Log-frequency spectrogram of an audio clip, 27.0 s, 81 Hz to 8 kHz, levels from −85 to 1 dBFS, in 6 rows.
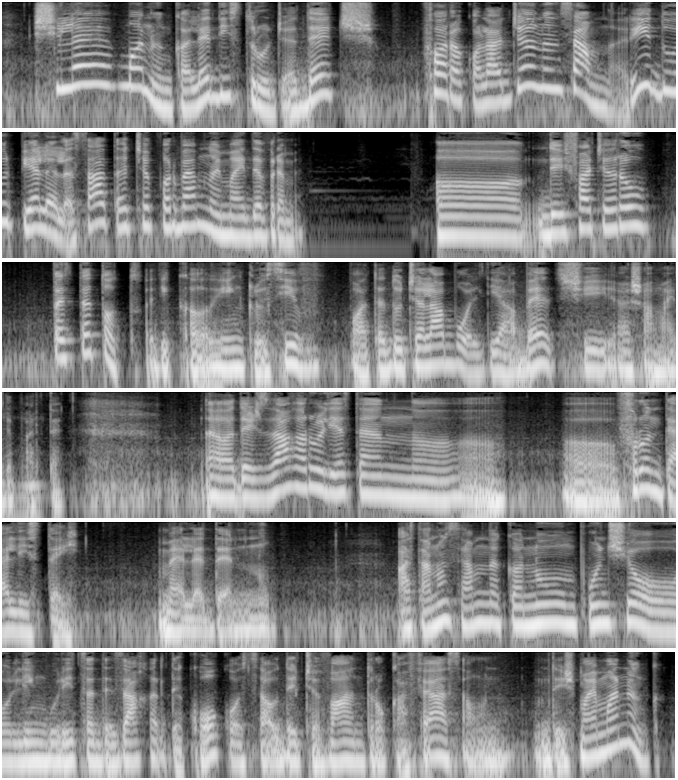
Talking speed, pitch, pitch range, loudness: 160 wpm, 175 Hz, 150-205 Hz, -12 LUFS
